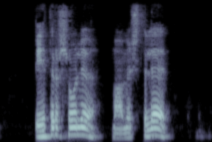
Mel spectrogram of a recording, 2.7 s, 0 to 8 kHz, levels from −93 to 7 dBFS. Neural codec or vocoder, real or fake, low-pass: none; real; 7.2 kHz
